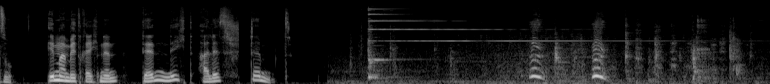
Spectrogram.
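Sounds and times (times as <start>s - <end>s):
speech: 0.0s - 3.0s
dog whimpering: 5.3s - 7.5s.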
